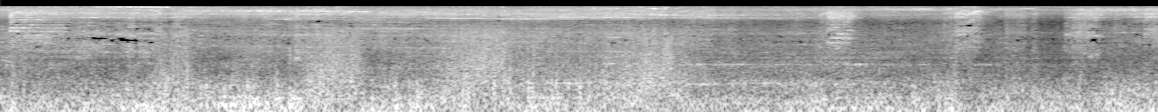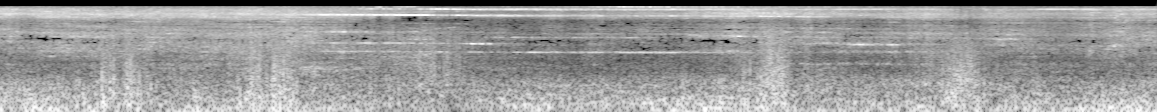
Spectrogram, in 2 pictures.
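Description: Double-stack intermodal well cars rolling past: a steady rumble of steel wheels on rail with a high-pitched wheel squeal and a clack every few seconds.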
